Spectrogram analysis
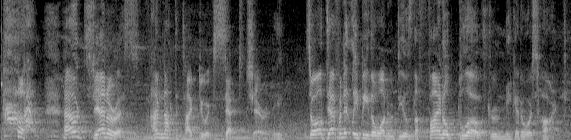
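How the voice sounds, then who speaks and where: A man's voice: a little high, very animated, normal speed. A man voicing a confident, sporting young hero in a video game, courteous and self-assured. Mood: confident, friendly. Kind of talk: English video game voice acting. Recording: echoey, music underneath.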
